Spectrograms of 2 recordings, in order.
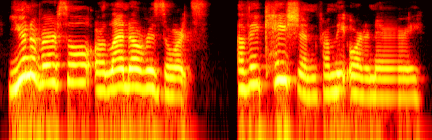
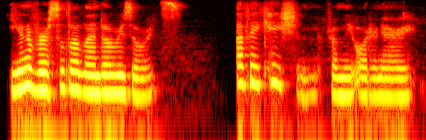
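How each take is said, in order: First: It is read with exaggerated, very excited energy. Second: It is read with moderate, ordinary energy.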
